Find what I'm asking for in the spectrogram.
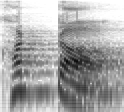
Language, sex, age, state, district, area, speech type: Odia, male, 45-60, Odisha, Dhenkanal, rural, read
